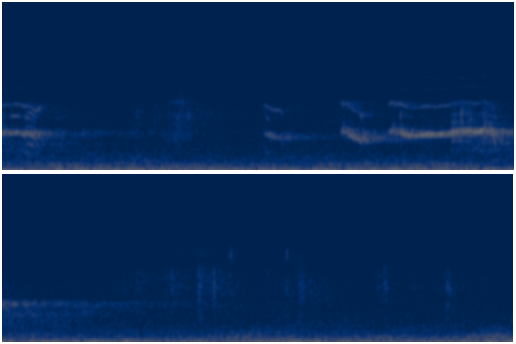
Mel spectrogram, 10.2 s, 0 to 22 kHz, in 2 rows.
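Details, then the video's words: Male tawny owl at night, 22:45 on 19 January 2016, picked up by a red deer webcam in Estonia: two short low hoots, then a long wavering, quavering hoot lasting about two seconds, with faint background hiss. "sound male Tawny Owl"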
